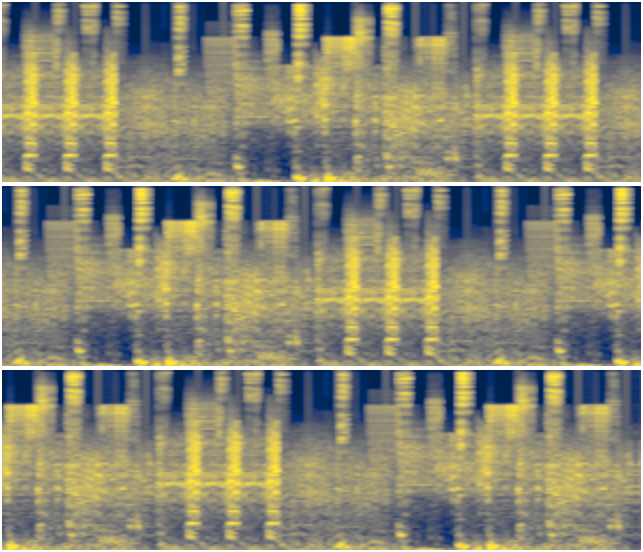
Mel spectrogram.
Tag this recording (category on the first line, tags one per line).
Instrument samples > Percussion
Drum
Underground
Alien
Packs
Samples
Soundtrack
Dark
Ambient
Loop
Loopable
Industrial
Weird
